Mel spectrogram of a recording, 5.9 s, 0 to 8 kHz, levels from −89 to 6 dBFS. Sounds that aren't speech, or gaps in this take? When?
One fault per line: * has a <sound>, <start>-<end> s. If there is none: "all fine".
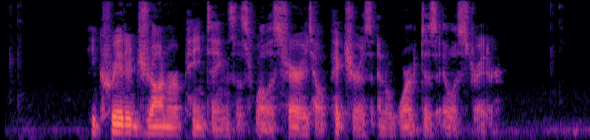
all fine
